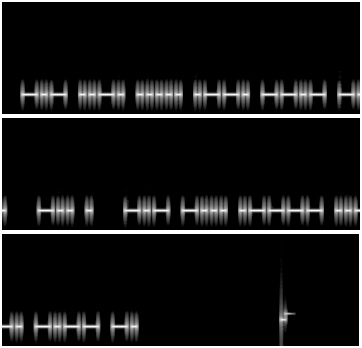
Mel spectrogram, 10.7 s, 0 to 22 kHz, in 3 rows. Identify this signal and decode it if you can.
Morse code, heard as a keyed tone, about 25 wpm, 700 Hz. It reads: KF5PQN DE KB1FYN
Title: USA Callsign DE Callsign - 6 Characters - 25wpm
